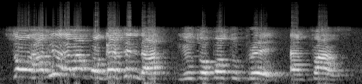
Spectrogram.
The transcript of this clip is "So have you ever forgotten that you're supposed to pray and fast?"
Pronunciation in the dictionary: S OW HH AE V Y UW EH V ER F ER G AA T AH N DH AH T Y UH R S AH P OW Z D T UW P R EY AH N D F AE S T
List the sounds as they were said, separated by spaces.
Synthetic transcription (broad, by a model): S OW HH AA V Y UW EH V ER F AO G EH T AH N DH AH T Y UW S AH P OW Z T UW P R EY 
